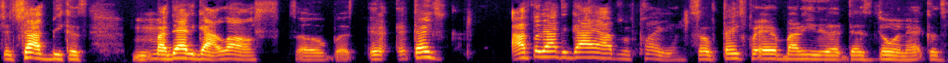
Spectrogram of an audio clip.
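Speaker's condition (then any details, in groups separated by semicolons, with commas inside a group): Cerebral palsy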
